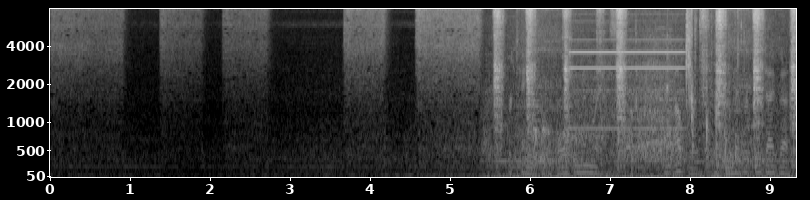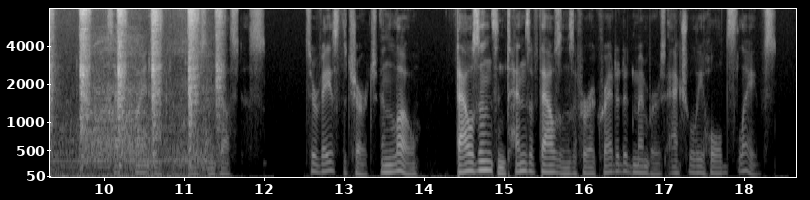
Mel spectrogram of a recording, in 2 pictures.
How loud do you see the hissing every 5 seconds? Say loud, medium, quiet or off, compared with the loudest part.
quiet, loud, loud, off.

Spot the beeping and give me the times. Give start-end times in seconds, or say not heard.
6.4-8.0.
